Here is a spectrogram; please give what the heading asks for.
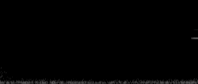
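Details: Continental O-200-A, LH magneto being installed and timed with a buzz box clipped to the P lead: near silence, then a steady high buzz cuts in sharply as the magneto is twisted counterclockwise, marking the moment the points open.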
